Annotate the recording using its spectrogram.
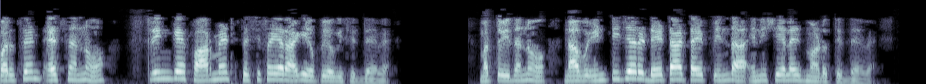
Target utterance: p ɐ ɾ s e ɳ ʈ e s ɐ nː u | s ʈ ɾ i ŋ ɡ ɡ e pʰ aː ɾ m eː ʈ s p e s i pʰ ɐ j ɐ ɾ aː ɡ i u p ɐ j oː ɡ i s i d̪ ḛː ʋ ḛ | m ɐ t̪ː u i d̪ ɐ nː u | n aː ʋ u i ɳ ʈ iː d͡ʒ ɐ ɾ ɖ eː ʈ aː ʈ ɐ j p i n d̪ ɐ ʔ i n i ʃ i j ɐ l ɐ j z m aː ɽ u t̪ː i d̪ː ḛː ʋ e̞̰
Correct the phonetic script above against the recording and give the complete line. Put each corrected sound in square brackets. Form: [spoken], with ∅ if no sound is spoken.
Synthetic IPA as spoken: p ɐ ɾ s e ɳ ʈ e s ɐ nː u | s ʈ ɾ i ŋ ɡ ɡ e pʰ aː ɾ m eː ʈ s p e s i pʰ ɐ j ɐ ɾ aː ɡ i u p ɐ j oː ɡ i s i [d̪ː] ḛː ʋ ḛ | m ɐ t̪ː u i d̪ ɐ nː u | n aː ʋ u i ɳ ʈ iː d͡ʒ ɐ ɾ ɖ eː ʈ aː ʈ ɐ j p i n d̪ ɐ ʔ i n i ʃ i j ɐ l ɐ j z m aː ɽ u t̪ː i d̪ː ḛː ʋ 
